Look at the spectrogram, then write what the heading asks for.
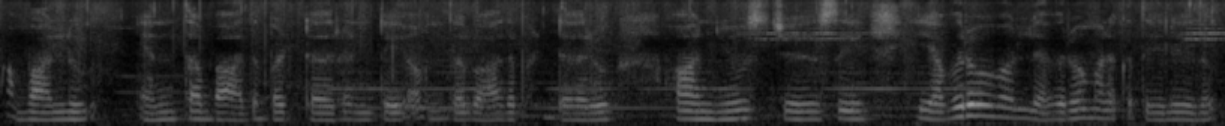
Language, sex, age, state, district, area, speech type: Telugu, female, 45-60, Telangana, Mancherial, rural, spontaneous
